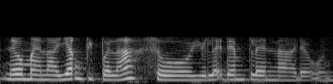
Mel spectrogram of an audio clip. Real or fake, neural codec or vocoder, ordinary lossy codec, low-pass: real; none; Opus, 64 kbps; 3.6 kHz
